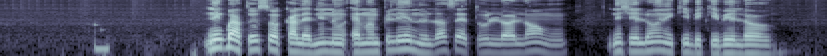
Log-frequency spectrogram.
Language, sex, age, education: Yoruba, male, 15-29, tertiary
